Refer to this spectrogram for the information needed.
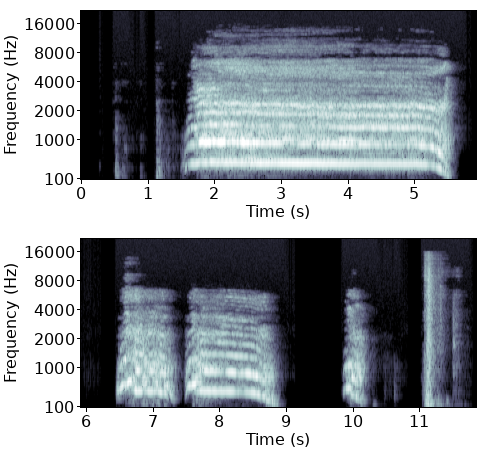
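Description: A long, sustained, muffled scream into a stress pillow with a steady pitch, followed by two shorter strained screams and a couple of brief vocal bursts, with silence in between and no talking.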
